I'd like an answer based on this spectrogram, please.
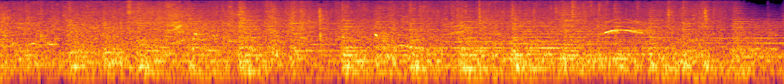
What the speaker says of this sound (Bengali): মেঘলা আকাশ, এরই মাঝে বীরভূমের রামপুরহাটে শিলাবৃষ্টি।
